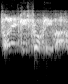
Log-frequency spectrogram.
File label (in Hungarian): aircraft damaged mood med, hun; speech; War Thunder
